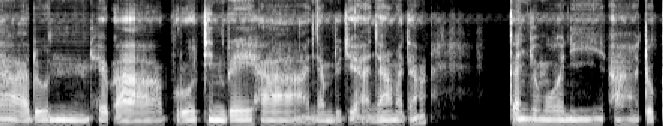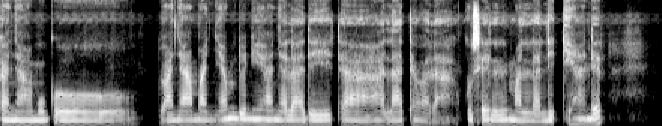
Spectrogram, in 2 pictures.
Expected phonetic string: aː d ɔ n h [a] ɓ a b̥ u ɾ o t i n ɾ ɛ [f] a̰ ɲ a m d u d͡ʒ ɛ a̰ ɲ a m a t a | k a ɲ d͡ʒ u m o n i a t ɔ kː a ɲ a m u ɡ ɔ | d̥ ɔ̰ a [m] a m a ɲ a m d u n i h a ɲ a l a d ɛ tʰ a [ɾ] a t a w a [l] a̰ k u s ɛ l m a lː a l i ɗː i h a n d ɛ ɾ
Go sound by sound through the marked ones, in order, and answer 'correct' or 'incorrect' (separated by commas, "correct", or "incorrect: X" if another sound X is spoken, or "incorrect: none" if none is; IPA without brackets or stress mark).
incorrect: ɛ, incorrect: h, incorrect: ɲ, incorrect: l, correct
